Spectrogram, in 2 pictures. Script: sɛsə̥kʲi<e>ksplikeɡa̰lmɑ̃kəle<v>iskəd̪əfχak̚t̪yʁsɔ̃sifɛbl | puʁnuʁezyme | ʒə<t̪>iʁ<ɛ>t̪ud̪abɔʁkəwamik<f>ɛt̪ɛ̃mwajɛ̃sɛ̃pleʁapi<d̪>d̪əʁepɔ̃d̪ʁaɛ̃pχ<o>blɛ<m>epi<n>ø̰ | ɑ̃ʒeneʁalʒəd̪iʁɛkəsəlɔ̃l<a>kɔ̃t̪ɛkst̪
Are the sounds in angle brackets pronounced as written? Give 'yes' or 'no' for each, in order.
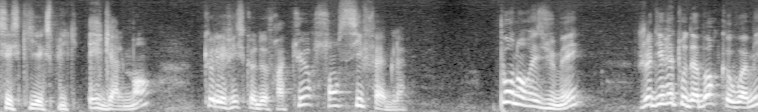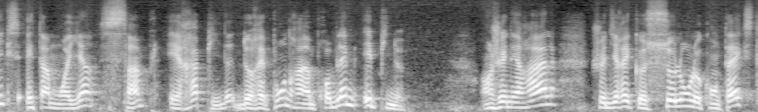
no, no, no, yes, no, yes, no, yes, yes, no

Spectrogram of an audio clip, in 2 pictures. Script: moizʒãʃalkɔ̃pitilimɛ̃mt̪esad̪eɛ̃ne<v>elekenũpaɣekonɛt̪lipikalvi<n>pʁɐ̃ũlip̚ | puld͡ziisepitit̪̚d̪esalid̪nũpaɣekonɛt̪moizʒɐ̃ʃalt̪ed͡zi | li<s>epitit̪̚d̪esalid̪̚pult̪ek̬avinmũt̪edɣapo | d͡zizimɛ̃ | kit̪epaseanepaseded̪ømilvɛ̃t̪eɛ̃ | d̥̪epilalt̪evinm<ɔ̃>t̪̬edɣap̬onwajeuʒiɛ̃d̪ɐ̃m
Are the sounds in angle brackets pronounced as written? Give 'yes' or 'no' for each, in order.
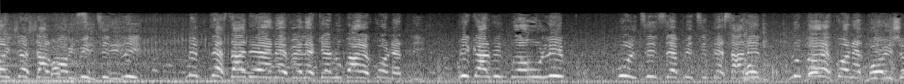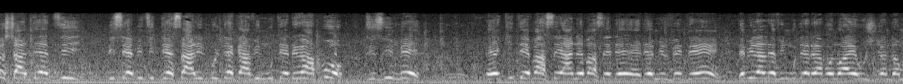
yes, yes, yes, no

